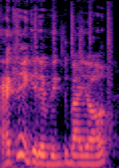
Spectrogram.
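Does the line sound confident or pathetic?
confident. It is said in a strong, confident way.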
